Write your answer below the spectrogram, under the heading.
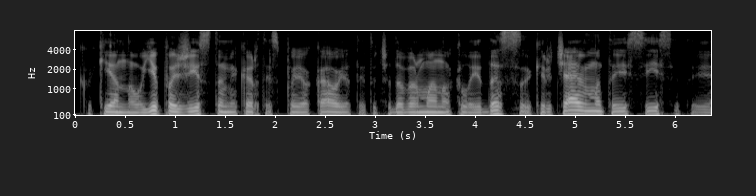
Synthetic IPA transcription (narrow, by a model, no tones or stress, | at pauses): koːkʲiɛnɐʊjɪpɐʒʲiːst̪ɐmʲɪkɐrt̪ɐɪspɐjoːkɐʊjɛt̪ɐɪt̪ʊt͡ʃʲɛd̪ɐbɐrmɑːnoːklˠɐɪd̪ɐskʲɪrʲt͡ʃʲæːʋʲɪmɐt̪ɐɪɪsʲiːsʲɪt̪ɐɪ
